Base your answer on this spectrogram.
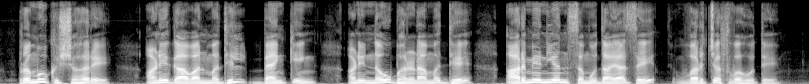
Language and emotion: Marathi, neutral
